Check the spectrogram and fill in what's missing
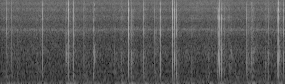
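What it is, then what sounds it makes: Vinyl cosmetics bag tapped with nails. Long dark nails tap and scratch across the surface of a small red polka-dot cosmetics bag made of glossy vinyl. The quiet clip holds a rapid, irregular run of short, crisp clicks with a soft, hollow tone and bright edges. Light scratching fills the gaps over a faint low background.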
